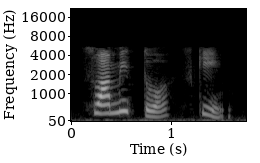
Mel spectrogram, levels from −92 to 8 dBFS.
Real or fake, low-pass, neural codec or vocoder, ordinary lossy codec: real; 5.4 kHz; none; MP3, 24 kbps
